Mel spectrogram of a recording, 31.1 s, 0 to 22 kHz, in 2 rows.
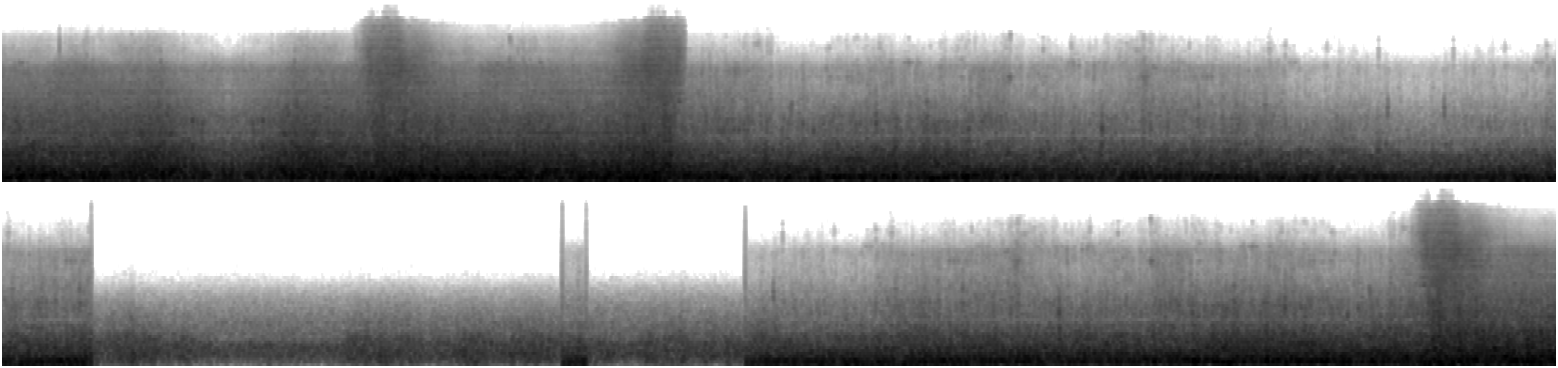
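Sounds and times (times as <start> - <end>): heavy wind with low rumble: 0.0 - 31.0
muffled wind: 0.0 - 31.0.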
